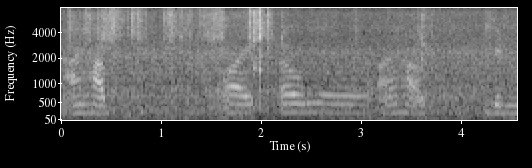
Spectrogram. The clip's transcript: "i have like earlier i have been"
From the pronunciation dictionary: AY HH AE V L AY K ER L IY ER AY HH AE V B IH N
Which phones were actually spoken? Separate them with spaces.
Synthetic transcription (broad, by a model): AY HH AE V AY ER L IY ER AY HH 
